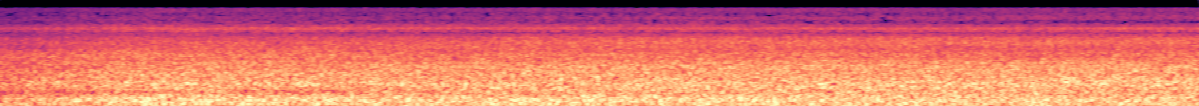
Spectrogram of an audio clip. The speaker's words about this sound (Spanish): el sonido al caer el agua por el río Tajo a su paso por esta ciudad hacía como prácticamente simulaba el sonido del mar, y se la conoce como la cascada de las castañuelas. Como no podemos ir, lo que sí podemos hacer es escucharla.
